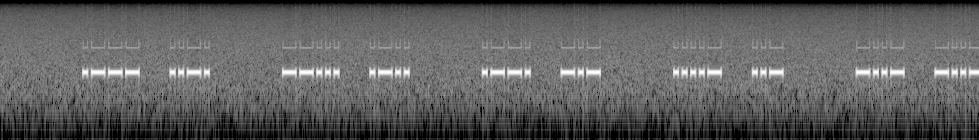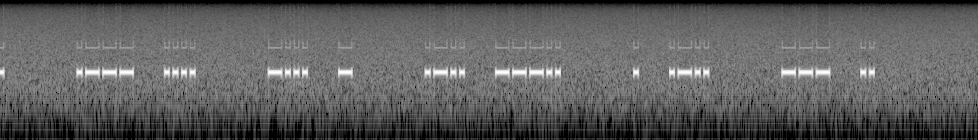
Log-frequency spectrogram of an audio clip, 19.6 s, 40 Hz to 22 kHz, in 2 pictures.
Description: Morse code, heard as a keyed tone, machine-sent, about 28 wpm, spaced as for 18 wpm, 850 Hz. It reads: JF 7L PK 4U XX JH BT L8 EL OI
